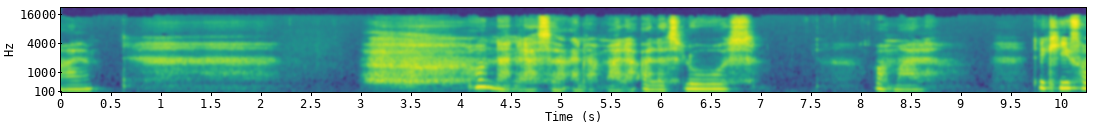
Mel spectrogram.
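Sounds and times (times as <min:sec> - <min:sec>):
deep breaths drawn down into the belly: 0:00.6 - 0:04.1, 0:07.6 - 0:08.1, 0:08.8 - 0:09.8
speech: 0:04.1 - 0:07.0, 0:08.2 - 0:08.8, 0:09.8 - 0:10.2.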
